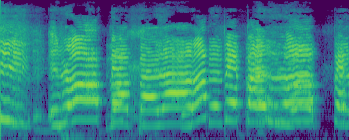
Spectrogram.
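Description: Children singing a sing-song game rhyme in high voices, with held and gliding notes.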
